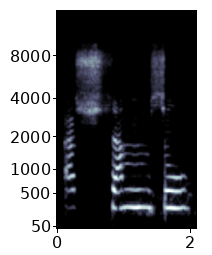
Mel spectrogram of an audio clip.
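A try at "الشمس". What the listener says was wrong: Antara shin sama sin. Ayo, jangan sama. Asy-syamsu. Asy-syamsu.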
